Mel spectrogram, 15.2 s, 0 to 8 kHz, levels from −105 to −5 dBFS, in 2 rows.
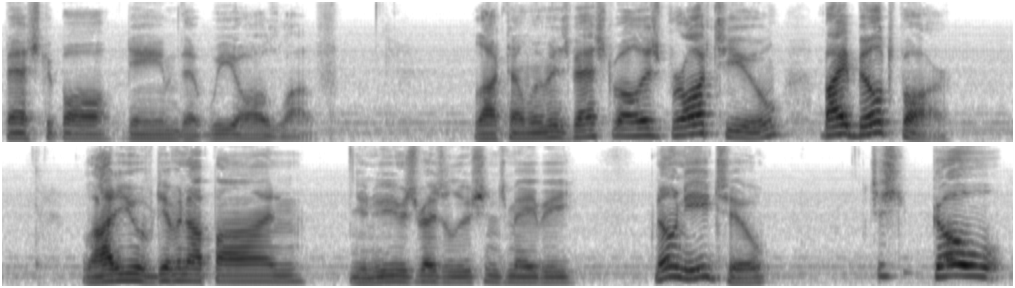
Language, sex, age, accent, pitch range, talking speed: English, male, 60-79, American, 105-155 Hz, 135 wpm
